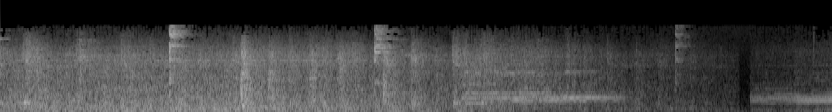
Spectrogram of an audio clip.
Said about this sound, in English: Freight cars loaded with goods are being shunted across the tracks by switch engines. Rail service to the provinces of Korea expanding every day.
